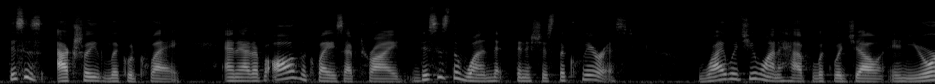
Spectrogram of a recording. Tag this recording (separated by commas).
Speech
